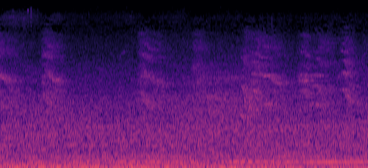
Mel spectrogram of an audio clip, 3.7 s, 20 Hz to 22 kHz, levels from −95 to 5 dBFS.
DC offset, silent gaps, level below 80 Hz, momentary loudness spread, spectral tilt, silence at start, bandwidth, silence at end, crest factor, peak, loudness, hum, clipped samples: under 0.1%; none; -44 dBFS; 1 LU; -5.5 dB/octave; 0 s; 17.5 kHz; 0 s; 14 dB; -26 dBFS; -41 LUFS; none; under 0.1%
